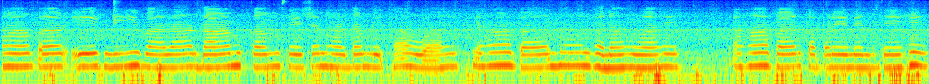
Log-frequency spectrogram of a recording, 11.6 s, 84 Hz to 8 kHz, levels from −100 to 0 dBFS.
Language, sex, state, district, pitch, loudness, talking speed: Hindi, female, Bihar, Begusarai, 210 Hz, -25 LUFS, 125 wpm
